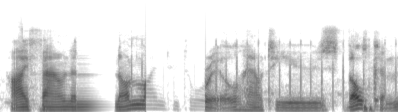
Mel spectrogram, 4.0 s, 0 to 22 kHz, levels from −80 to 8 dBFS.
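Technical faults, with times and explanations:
0.79–1.17 s, call audio freeze: the speech stalls for just under 0.4 s while the last sound is stretched into a fading buzz, with a brief dip to silence, and then resumes where it left off, later than it should. The likely cause is packets held up in transit so the jitter buffer ran dry and the receiver filled the wait. On a spectrogram the final frame's pattern smears horizontally and fades, and nothing is cut from the speech, which tops out near 12 kHz on this call path.
1.32–3.98 s, train of clicks: regular ticking at about 9.5 per second runs from here to the end of the clip, heard over the speech and in the pauses alike. Each click is a short, near-identical pulse that peaks well above the speech. The likely source is interference from nearby equipment or a faulty connection or power supply. A waveform shows evenly spaced thin spikes, and a spectrogram shows matching vertical lines spanning the full band.
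1.46–2.06 s, audio dropout to a faint residue: the speech cuts out abruptly for about 0.6 s, leaving only a faint leak of the signal far below its normal level, with the clicks still running over it. The signal was likely lost upstream while the path after the break stayed live, which is why the gap holds a trace of sound instead of true silence. On a waveform the envelope drops sharply to a thin band with hard edges, and on a spectrogram the energy collapses to a dim wash.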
